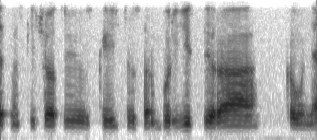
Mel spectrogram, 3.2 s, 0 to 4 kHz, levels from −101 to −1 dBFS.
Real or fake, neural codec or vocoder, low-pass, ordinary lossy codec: real; none; 3.6 kHz; Opus, 64 kbps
